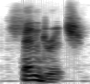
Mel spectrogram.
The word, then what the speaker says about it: Fendrich: i'm sorry it is i mispronounced your name because i miswrote it it is fendrich is fendrich uh again the next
